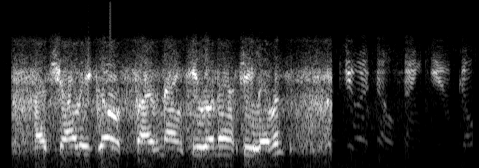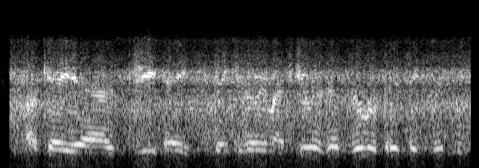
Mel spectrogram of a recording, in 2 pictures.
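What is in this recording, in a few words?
amateur radio contact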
